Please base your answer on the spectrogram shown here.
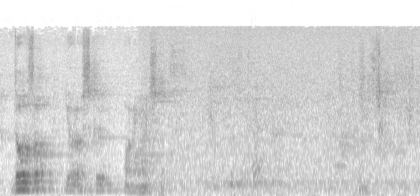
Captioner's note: speaking foreign language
